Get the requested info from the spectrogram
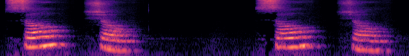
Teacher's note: you may have seen my lips rounded, but that was because of the vowel sound O. It was not because of the S, okay? So my lips will not be rounded in the same way for these other words.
